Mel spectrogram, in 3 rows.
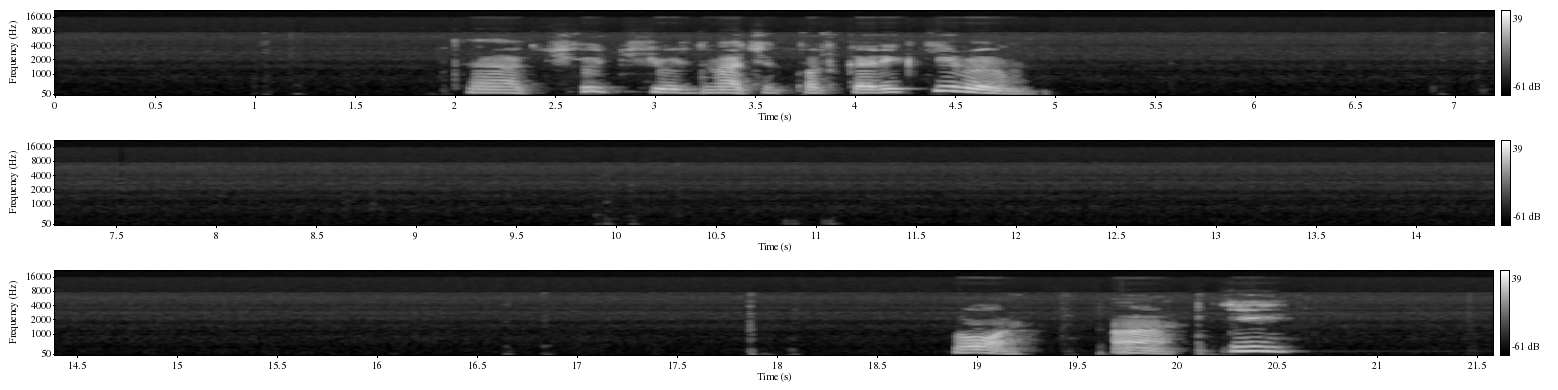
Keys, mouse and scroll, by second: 2.2 middle click, 4.0 click, 5.0 g, 11.1 g, 18.0 KP_1, 19.6 a.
